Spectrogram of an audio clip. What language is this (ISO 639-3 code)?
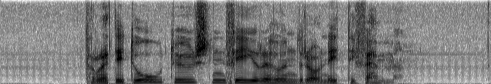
nor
